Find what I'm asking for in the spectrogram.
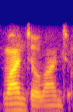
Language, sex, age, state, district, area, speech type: Malayalam, male, 18-30, Kerala, Kollam, rural, conversation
